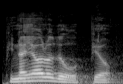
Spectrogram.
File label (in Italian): "pinaiolo doppio", crespinese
